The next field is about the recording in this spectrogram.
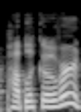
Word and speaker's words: Publicover: So my name is Dana Publicover. It's the two words public and over, put it together.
